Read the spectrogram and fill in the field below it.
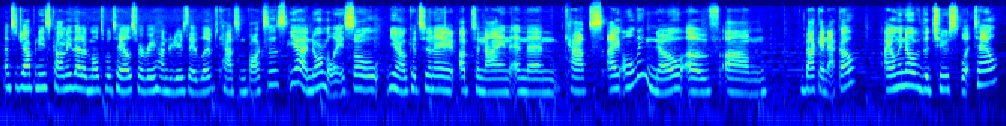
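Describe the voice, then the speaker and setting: A woman's voice: on the high side, normal speed, fairly bright tone. A woman livestreamer talking casually and conversationally with her viewers, often seeking agreement with tag questions. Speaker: streamer hosting an art livestream. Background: background music.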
